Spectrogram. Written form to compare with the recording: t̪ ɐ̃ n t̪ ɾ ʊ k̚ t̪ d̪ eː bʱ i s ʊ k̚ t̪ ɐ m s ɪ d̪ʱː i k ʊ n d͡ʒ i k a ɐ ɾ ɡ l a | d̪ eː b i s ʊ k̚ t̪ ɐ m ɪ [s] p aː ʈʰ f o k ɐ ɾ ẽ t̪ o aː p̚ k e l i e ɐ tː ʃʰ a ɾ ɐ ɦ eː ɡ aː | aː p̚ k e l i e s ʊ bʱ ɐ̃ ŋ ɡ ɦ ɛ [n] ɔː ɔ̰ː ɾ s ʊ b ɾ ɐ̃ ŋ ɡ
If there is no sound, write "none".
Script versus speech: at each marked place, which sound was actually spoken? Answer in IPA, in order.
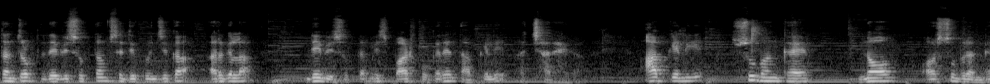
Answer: s, n

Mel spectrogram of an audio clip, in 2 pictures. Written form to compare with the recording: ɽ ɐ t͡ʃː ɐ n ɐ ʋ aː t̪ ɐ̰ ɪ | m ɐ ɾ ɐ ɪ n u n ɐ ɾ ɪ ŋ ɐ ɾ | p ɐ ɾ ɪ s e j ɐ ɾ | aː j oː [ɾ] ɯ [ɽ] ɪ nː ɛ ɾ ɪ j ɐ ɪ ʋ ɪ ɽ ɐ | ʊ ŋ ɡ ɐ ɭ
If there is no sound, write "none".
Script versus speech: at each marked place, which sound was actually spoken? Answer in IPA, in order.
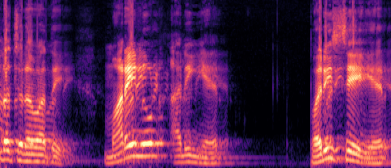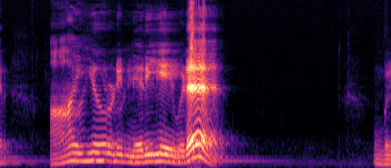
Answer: ɾ, ɽ

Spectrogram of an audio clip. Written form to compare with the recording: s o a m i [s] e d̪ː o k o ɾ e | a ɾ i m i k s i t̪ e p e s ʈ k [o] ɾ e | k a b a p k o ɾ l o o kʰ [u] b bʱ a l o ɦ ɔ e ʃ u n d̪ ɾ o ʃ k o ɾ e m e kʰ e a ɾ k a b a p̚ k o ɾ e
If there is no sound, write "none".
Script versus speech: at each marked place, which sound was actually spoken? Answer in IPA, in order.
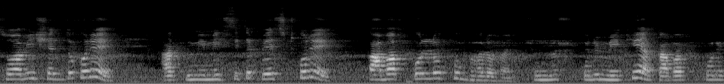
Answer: ʃ, o, u

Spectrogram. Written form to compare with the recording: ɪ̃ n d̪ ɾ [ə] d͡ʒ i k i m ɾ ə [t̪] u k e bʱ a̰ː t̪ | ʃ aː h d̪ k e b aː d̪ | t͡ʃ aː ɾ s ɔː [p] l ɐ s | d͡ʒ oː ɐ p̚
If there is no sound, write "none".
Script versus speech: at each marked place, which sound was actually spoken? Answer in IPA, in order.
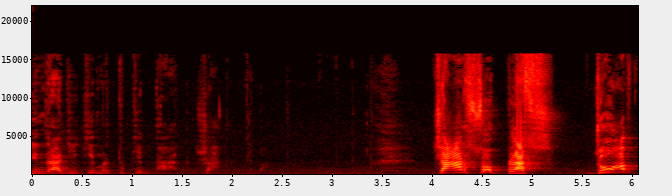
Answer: a, t̪, p

